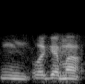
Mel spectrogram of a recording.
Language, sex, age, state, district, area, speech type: Tamil, male, 45-60, Tamil Nadu, Viluppuram, rural, conversation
